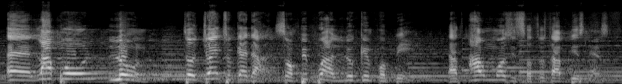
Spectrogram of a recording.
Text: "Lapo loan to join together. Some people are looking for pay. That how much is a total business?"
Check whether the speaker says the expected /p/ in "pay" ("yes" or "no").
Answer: no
